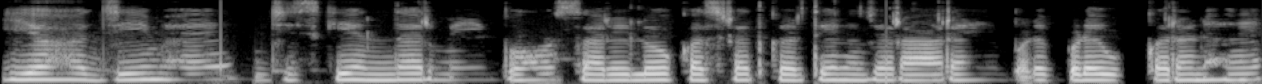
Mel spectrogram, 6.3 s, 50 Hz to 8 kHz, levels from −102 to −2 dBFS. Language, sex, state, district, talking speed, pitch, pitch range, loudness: Hindi, female, Chhattisgarh, Balrampur, 180 wpm, 210 Hz, 205-220 Hz, -25 LUFS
